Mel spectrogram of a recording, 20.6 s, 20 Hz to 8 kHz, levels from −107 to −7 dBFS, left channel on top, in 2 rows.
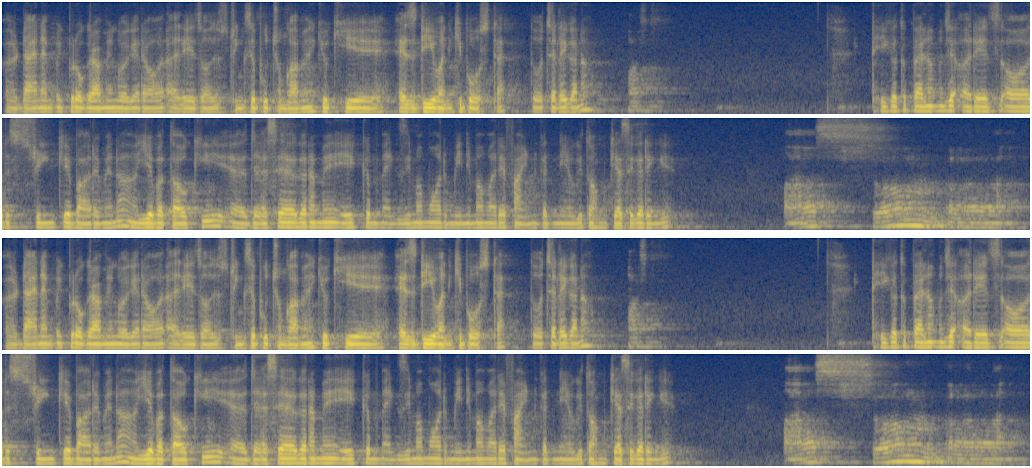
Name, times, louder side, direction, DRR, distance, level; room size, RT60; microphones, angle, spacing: voice 1, 0.0-5.9 8.3-8.4 8.7-17.0, right 1 dB, 20° right, 14 dB, 0.7 m, -23 dB
voice 2, 18.1-20.4, right 1 dB, 60° right, 4 dB, 4.3 m, -30 dB
29.5 x 22.5 x 4.9 m, 0.98 s
head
